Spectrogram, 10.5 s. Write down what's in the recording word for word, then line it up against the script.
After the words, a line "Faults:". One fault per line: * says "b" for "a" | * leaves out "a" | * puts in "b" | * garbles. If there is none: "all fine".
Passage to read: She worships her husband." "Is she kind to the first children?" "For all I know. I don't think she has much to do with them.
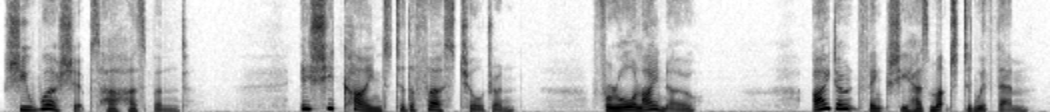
She worships her husband." "Is she kind to the first children?" "For all I know. I don't think she has much to with them.
Faults:
* leaves out "do"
